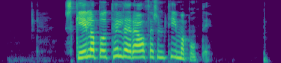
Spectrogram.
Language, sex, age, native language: Icelandic, female, 30-39, Icelandic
